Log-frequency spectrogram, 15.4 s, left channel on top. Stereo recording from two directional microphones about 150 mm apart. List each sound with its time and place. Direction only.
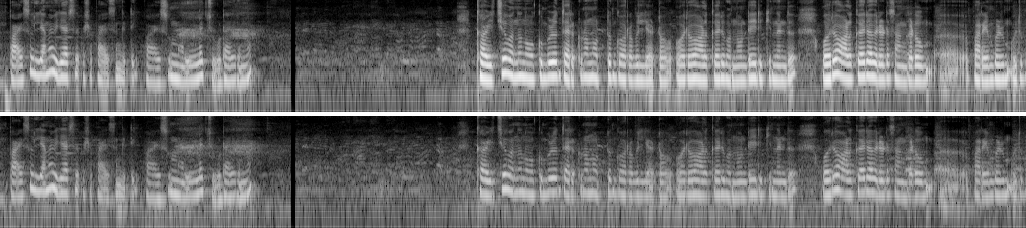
0.1 s a woman's voice: 20° left (ahead or behind)
6.9 s speech: 50° left (ahead or behind)
8.7 s a woman's voice: 30° left (ahead or behind)
9.0 s speech: 40° left (ahead or behind)
14.1 s speech: 35° left (ahead or behind)
15.0 s speech: 35° left (ahead or behind)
